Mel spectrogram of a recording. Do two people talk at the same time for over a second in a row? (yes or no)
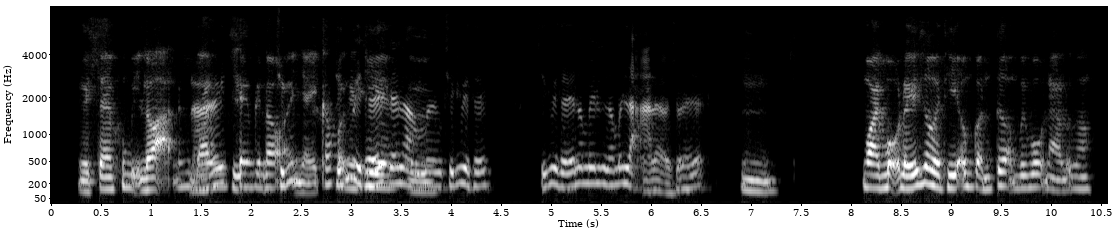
yes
